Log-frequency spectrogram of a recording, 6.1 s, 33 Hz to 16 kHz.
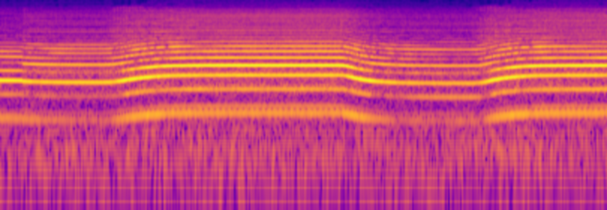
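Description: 3D-printed miniature single-rotor siren, spun by a small fan motor, sounding one steady whining tone. Its pitch rises about a second in, sinks again around four seconds and climbs once more near the end as the motor's voltage is turned up and down.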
